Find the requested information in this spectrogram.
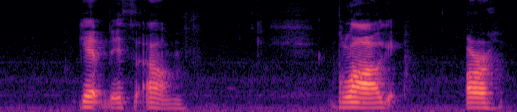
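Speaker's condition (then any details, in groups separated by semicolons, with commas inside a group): Cerebral palsy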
